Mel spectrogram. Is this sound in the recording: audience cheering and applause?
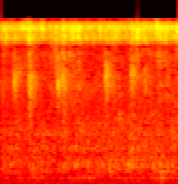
no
